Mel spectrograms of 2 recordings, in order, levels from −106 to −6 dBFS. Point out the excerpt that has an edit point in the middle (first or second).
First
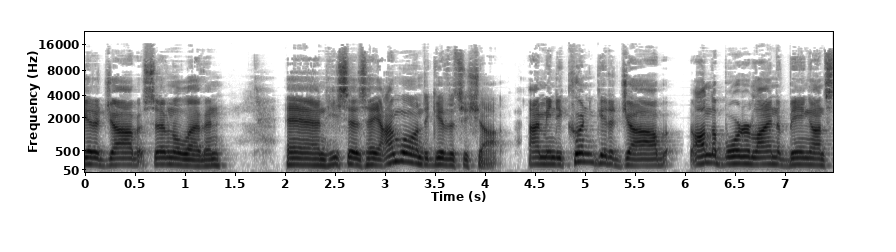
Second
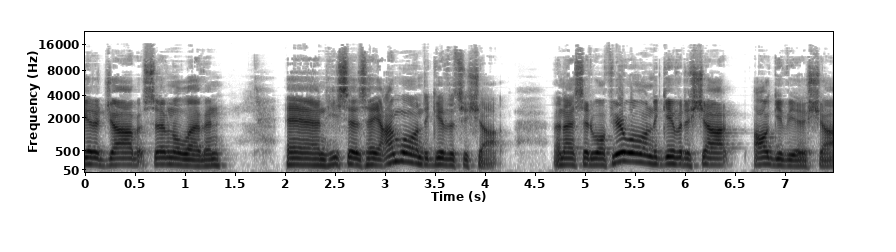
first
